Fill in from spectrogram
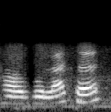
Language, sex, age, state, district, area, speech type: Marathi, female, 30-45, Maharashtra, Wardha, rural, conversation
